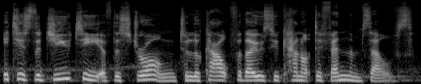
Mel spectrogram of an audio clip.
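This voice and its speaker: A woman's voice: mid-range voice, normal speed, natural voice. A woman playing an earnest, compassionate warrior spirit in a video game, formal and deferential toward a goddess. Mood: earnest, resolute. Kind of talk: video game cutscene acting.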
